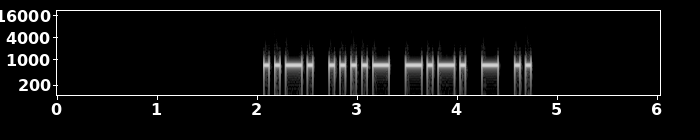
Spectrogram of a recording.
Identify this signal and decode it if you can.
Morse code, heard as a keyed tone, about 22 wpm, 700 Hz. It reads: F4CTI
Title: DXCC-100 Call Signs - 5 Characters - Repeated 3x - 22wpm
